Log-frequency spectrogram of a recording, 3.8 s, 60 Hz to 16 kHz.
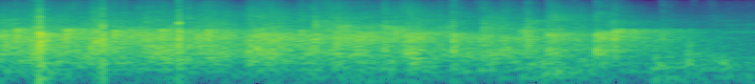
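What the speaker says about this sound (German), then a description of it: "Einen Applaus für Sie." Audience applause at the opening of a special exhibition marking 175 years of Hapag-Lloyd, welcoming the shipping company's first female board member; steady dense clapping from a crowd, fairly close, tapering off toward the end.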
